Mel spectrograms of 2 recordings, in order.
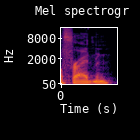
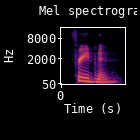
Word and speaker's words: Friedman: this guy being Daniel fried Minh I just looked at you know it's actually fried Fri Friedman Friedman okay cool yeah it's German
